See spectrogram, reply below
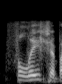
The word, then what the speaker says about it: Fylicia: Yay, that's so interesting because my name is Lisa Wysocki, but my legal first name is Fylicia, but I spell it F-E-L, and I couldn't pronounce it till I was 7, but I've never seen it spelled your way.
